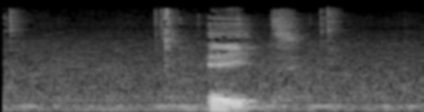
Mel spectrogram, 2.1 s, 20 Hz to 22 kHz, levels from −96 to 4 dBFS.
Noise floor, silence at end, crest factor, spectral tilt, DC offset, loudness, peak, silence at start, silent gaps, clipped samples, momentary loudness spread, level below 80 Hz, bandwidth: -43 dBFS; 0.45 s; 20 dB; -5.5 dB/octave; under 0.1%; -18 LUFS; -2 dBFS; 0.15 s; none; under 0.1%; 25 LU; -62 dBFS; 16.5 kHz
